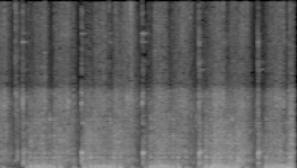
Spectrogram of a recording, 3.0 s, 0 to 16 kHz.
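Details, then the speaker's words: Two-cycle engine with compression tester, recoil pulls: quick pulls about every half second, each a faint puff with little resistance; gauge reads under 10 PSI, low compression, yet engine still runs; cause unconfirmed. "much I mean it's not even getting up to 30 PSI it's not even getting up to 10. you can hear there's a little pressure in there so is that bad"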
